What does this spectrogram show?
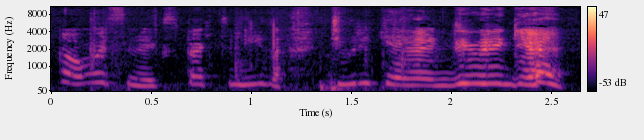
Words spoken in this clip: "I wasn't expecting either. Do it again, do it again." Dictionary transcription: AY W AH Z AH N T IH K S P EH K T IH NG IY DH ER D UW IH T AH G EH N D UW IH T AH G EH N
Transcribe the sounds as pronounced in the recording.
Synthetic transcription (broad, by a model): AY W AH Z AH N IH K S P EH K T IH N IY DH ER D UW IH T AH G EH N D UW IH T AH G EH N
